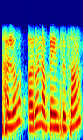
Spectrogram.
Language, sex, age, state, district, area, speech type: Tamil, female, 18-30, Tamil Nadu, Erode, rural, conversation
